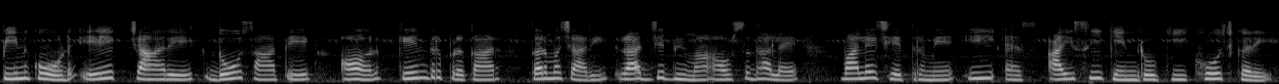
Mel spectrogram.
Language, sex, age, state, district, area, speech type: Hindi, female, 45-60, Madhya Pradesh, Balaghat, rural, read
